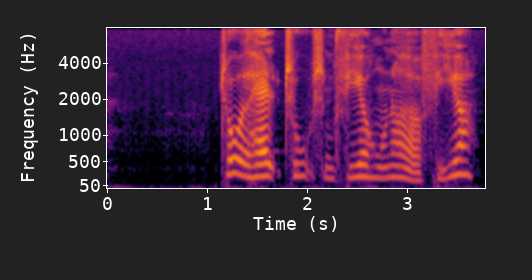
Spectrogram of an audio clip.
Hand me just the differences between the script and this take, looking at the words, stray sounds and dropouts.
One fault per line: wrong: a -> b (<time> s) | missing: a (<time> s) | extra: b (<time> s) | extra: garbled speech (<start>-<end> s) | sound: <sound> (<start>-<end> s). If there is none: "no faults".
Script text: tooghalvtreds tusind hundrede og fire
extra: fire (2.3 s)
